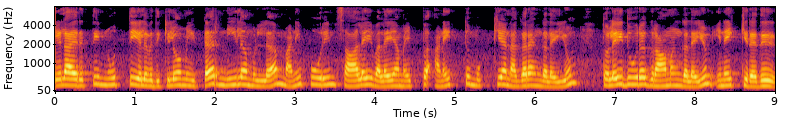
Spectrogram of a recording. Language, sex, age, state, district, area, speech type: Tamil, female, 18-30, Tamil Nadu, Krishnagiri, rural, read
